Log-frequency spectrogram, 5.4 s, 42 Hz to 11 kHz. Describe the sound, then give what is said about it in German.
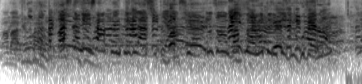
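Many overlapping voices talk at once in a dense, agitated babble: a crowd of about 250 angry women arguing loudly and continuously without a pause, at a border post between southern Senegal and Gambia. “Die Frauen sind wütend. Sie diskutieren laut und aufgebracht.”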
